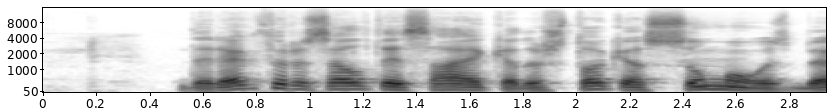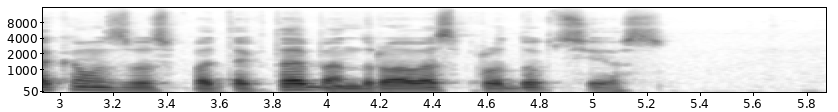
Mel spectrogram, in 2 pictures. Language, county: Lithuanian, Klaipėda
